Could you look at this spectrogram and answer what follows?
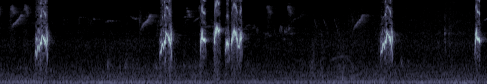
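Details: Red-whiskered bulbul singing: isolated loud chirps alternate with a rapid cluster of bubbly, slurred notes, with faint high thin calls and low hum in the background.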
